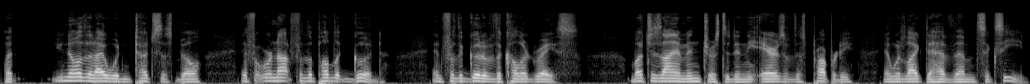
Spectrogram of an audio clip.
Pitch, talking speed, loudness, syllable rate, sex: 130 Hz, 250 wpm, -19 LUFS, 6.4 syllables/s, male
